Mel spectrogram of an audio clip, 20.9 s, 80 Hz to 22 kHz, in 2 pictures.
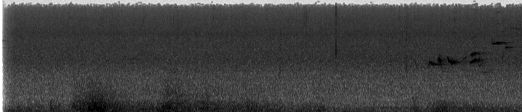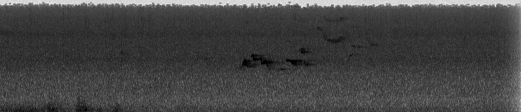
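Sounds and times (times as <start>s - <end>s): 
thunderstorm: 0.1s - 15.8s.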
